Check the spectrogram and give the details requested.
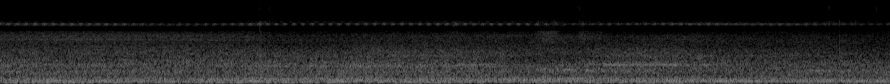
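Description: Steady background hiss with a faint, low rumble from a train still far off down the line, and a steady high-pitched whine throughout.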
